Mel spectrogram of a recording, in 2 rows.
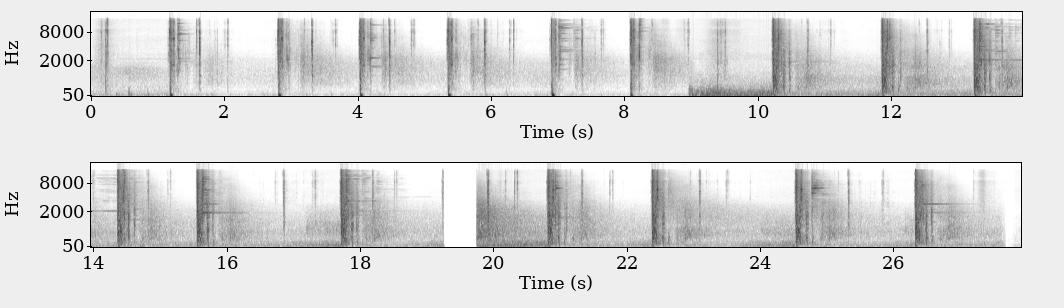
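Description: AR-15 rifle fired one shot at a time in a steady string, roughly a shot every second to second and a half, each crack trailing off briefly. The slow cadence comes from the Kunvirt single-shot fire control group, which makes the rifle fire once and then needs the safety selector rotated to reset before the next shot.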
